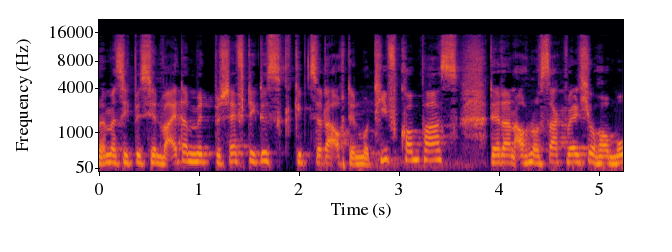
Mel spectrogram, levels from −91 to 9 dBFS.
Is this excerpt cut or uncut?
cut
